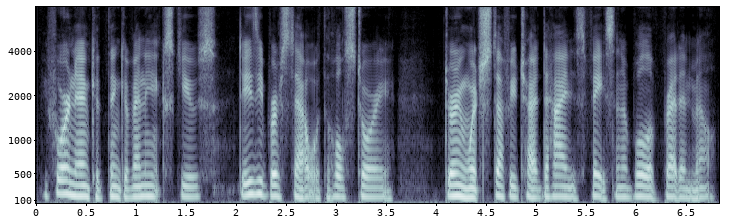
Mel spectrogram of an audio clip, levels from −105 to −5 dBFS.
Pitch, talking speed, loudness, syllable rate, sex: 150 Hz, 255 wpm, -20 LUFS, 6.5 syllables/s, female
